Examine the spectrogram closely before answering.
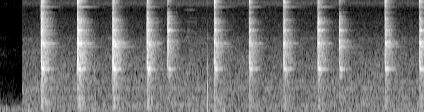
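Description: hammering

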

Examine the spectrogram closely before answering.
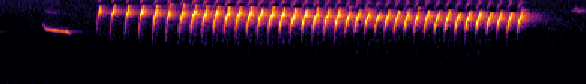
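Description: wood warbler song

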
